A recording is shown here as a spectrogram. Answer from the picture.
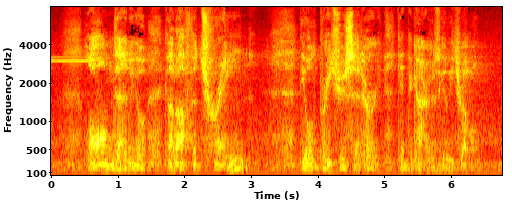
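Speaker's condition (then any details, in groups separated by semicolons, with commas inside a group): Laryngeal cancer; deep raspy 'Batman voice', much weaker than before, prosthesis speech planned after laryngectomy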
